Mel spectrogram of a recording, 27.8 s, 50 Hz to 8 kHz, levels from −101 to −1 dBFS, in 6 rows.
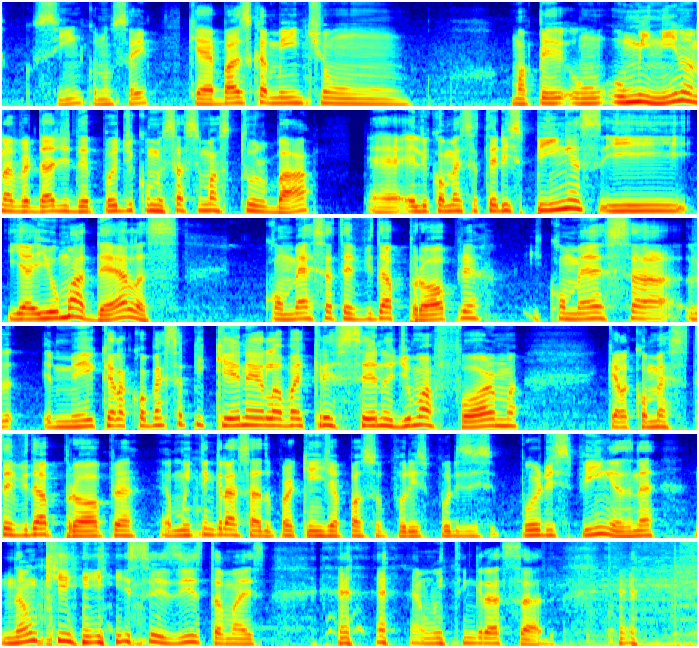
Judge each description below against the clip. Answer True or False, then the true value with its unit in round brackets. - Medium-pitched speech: True (155 Hz)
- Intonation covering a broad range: False (4.1 semitones)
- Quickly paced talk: False (165 wpm)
